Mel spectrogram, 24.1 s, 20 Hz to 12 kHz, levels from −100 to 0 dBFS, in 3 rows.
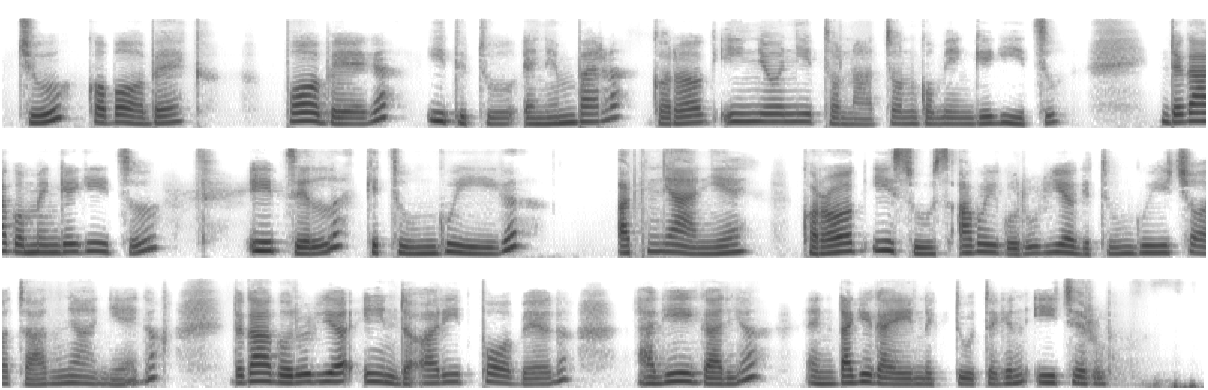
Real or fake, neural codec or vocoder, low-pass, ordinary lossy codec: fake; codec, 16 kHz, 0.5 kbps, X-Codec, WavLM features, trained on Multilingual LibriSpeech; 7.2 kHz; MP3, 96 kbps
